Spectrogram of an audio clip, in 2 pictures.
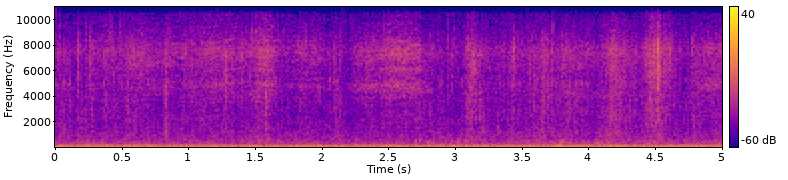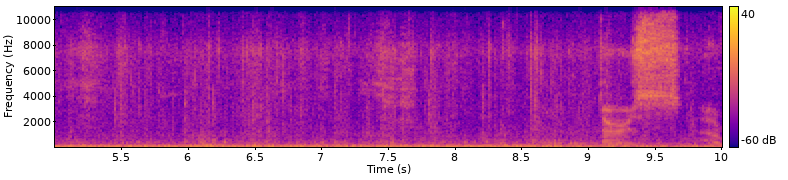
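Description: Cabin noise from a vehicle driving over a dirt and gravel track: a steady low rumble of engine and tyres, with light clicks and rattles scattered through it.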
